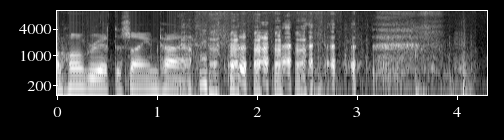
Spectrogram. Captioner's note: laughing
